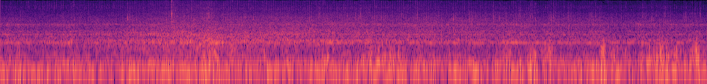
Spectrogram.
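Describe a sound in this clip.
Wind rushes loudly past, as if heard while riding a bicycle.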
